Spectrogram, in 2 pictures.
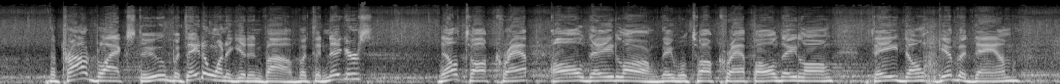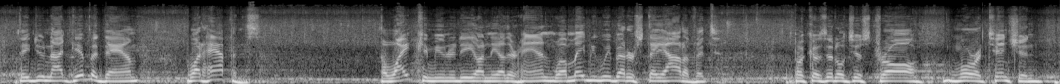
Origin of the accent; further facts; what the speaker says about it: United States; I did that because I'm proud of being an American.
